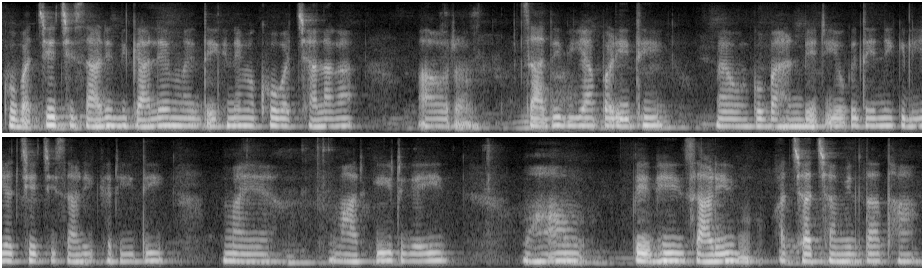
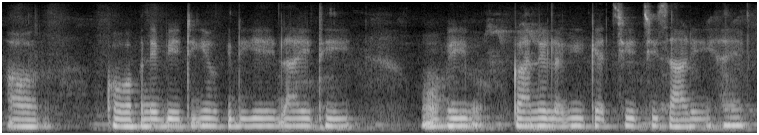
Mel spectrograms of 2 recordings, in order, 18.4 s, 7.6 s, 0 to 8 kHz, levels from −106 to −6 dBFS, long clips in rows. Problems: constant background noise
